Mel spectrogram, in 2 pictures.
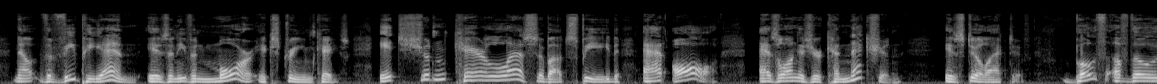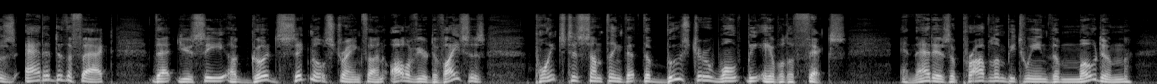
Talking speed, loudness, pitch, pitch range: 165 wpm, -18 LUFS, 135 Hz, 120-155 Hz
